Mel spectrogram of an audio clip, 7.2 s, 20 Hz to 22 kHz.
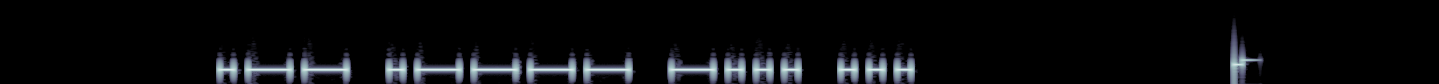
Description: Morse code, heard as a keyed tone, about 17 wpm, 700 Hz. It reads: W1BS
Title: Four Challenging Letter-Number Combinations 17wpm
